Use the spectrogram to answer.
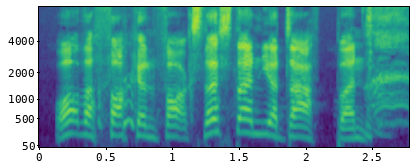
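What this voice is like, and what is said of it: Put-on strong Scottish accent. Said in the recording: “I'm glad I don't have to change the accent. ... An even more Scottish doctor. ... I could just keep the Scottish.”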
